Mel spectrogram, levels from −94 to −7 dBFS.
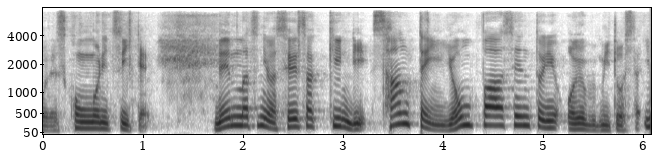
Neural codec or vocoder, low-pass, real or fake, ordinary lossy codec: codec, 24 kHz, 3.1 kbps, DualCodec; 7.2 kHz; fake; none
